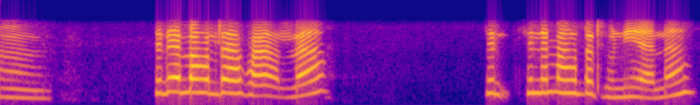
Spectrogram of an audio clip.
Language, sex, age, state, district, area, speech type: Assamese, female, 45-60, Assam, Goalpara, urban, conversation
